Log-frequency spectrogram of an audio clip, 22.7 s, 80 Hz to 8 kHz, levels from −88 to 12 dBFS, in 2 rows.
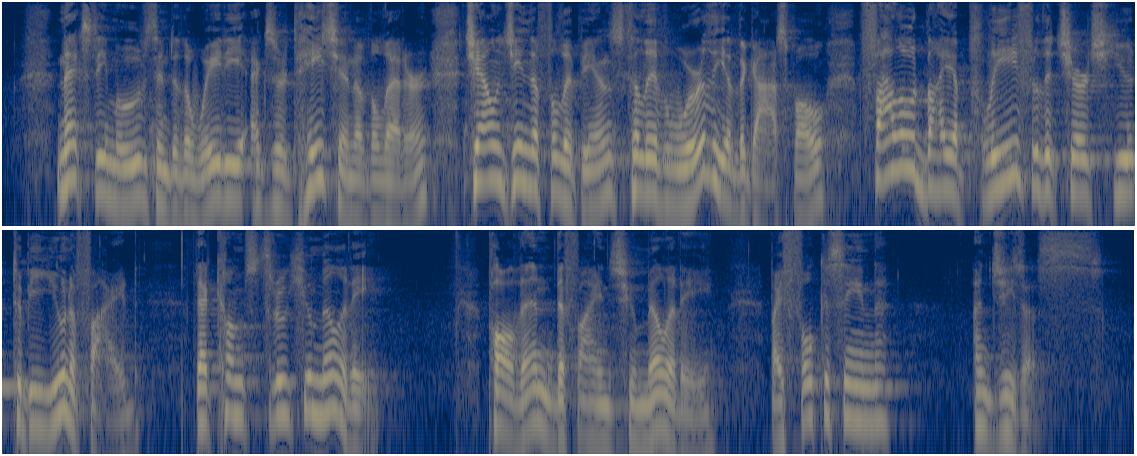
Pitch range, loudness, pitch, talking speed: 130-180 Hz, -30 LUFS, 160 Hz, 110 wpm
